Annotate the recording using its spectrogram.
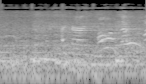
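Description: Children's voices and shouts mixed together, the hubbub of many children at play, over steady background music.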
